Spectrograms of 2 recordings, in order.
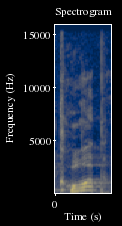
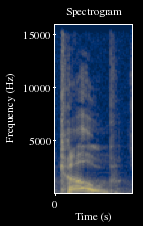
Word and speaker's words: Koepp: K-O-E-P-P. Hvordan vil vi udtale det? Coop? Coop, ja. – Cope. Nå, David Cope, vi siger noget Cope, men, øh, men øh, han har i hvert fald også instrueret en fantastisk film, der hedder Premium Rush, ja.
